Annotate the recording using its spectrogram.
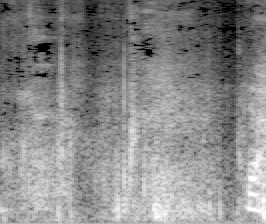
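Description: A notebook being closed and moved about in the hands: rustling, with a few soft knocks in the middle.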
